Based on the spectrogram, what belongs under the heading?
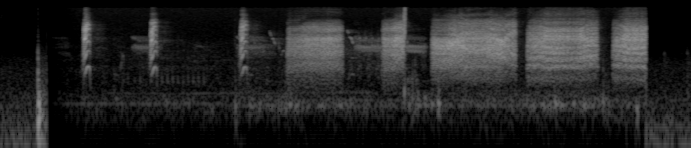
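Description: A European starling gives a few sharp clicks and whistles, then a run of harsh, hissing, rasping bursts about every second.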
